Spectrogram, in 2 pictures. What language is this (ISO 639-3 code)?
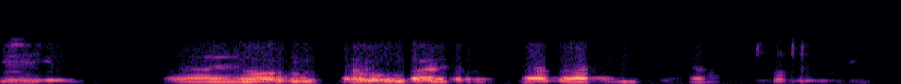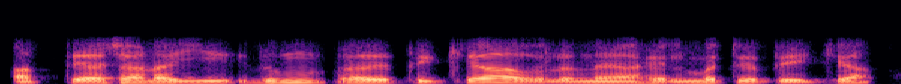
mal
